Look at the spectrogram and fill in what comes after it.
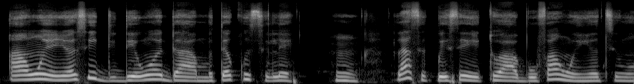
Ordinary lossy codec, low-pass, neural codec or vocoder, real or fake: none; none; autoencoder, 48 kHz, 128 numbers a frame, DAC-VAE, trained on Japanese speech; fake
